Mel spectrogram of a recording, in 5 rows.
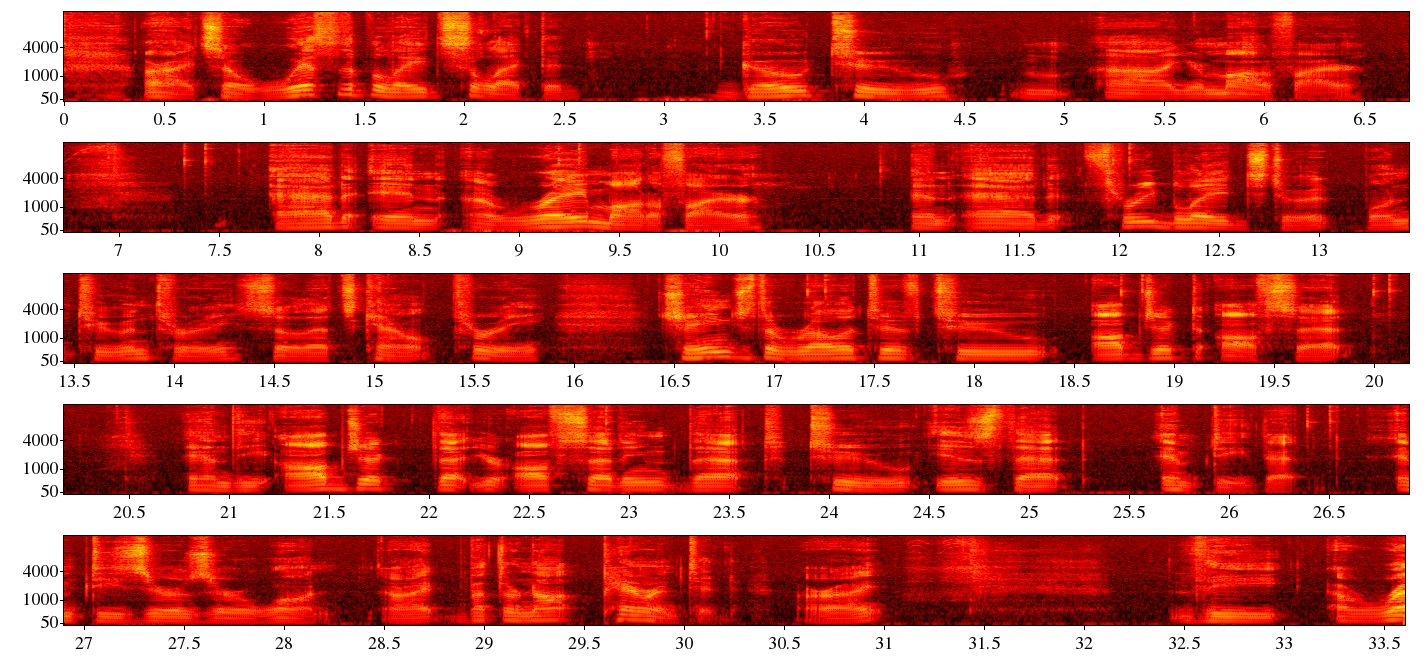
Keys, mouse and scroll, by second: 7.3-9.3 drag, 11.9 click, 17.1 click, 18.7 click, 20.0 click, 22.7-26.5 drag.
